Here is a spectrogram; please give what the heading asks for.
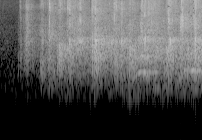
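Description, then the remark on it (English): A church audience breaks into applause after a brief moment of quiet, answering a question about who likes challenges: a dense, steady patter of many hands clapping that holds at an even, moderate level to the end. “All right, how many people, by way of applause, how many people like challenges?”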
